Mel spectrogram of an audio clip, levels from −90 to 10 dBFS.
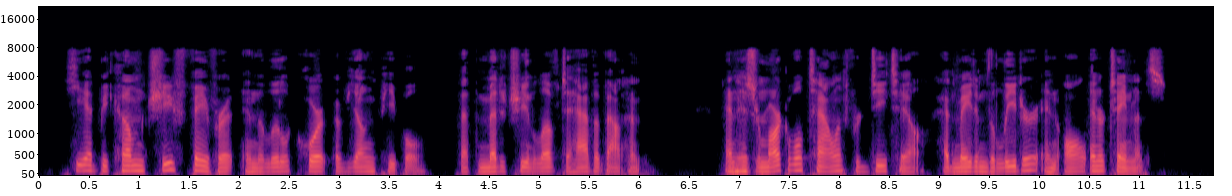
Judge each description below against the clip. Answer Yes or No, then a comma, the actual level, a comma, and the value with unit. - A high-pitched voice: No, low, 105 Hz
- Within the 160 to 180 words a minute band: Yes, average, 175 wpm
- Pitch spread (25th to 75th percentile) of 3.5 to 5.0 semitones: No, average, 2.8 semitones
